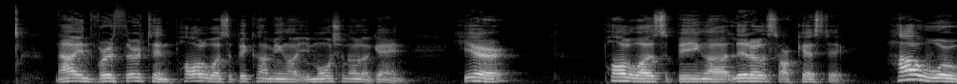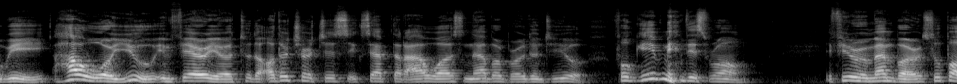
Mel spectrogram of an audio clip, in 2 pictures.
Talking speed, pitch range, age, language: 135 wpm, 120-155 Hz, 40-59, English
